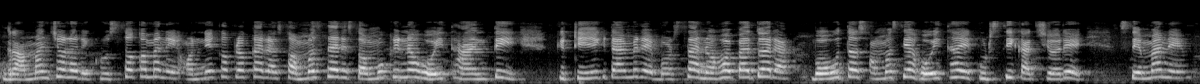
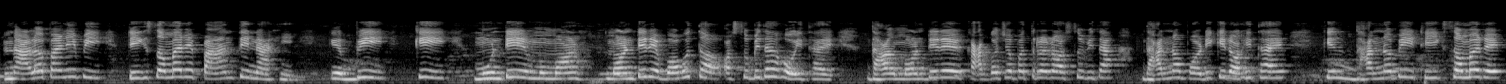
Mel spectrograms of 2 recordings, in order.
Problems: constant background noise, continuous background conversations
